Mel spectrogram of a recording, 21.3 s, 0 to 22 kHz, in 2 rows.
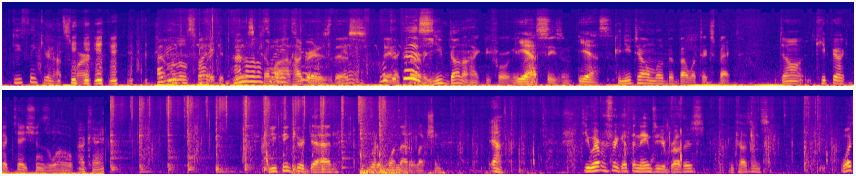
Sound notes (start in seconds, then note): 0.8 chuckles; 11.9 tropical music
